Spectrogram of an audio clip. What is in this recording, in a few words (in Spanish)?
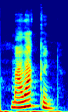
Mixe, Mujer; INALI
